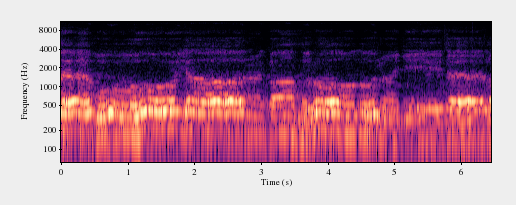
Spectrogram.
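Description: A man reciting the Quran in Arabic into a microphone, in a slow melismatic chant of long held notes that bend and ornament.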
